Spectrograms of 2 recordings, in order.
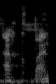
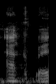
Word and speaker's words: Akbar: I've been told the name is pronounced as Akbar, not Akbar.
